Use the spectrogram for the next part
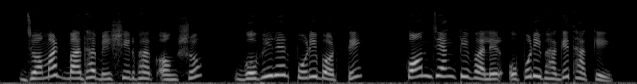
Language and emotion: Bengali, neutral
